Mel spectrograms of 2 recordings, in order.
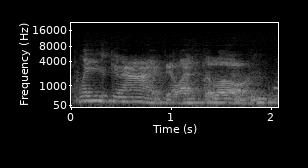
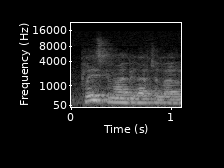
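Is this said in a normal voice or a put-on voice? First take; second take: put-on; normal. First: It is said in an imitated, put-on voice. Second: It is said in the speaker's ordinary voice.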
